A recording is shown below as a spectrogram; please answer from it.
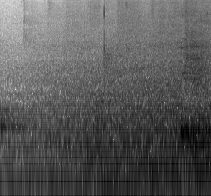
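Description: A low rumbling noise that swells gradually louder, with a brief faint high click about halfway through.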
